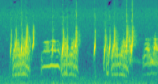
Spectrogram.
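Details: Indian quail call in gargling, harmonic bursts of chattering notes, each burst about half a second long and separated by short pauses, mixed with a few sharp high chirps.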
